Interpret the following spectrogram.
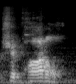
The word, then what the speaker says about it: Chipotle: He's like, "I want chipotle." They're like, "Oh, you mean Chipotle?" He's like, "Is that how it's pronounced?"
